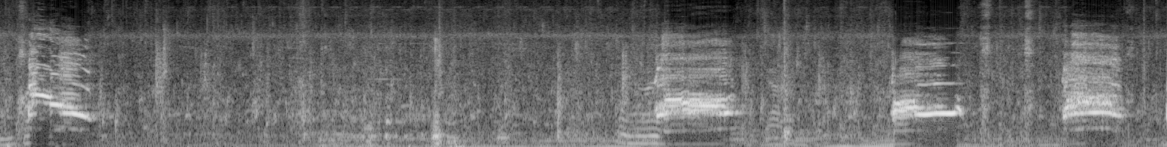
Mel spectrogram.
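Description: Domestic fowl calling: four short, loud calls a few seconds apart, the first falling in pitch.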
